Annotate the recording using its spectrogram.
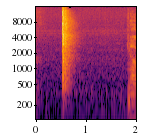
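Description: A single sharp crack about half a second in, dying away quickly in the room.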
